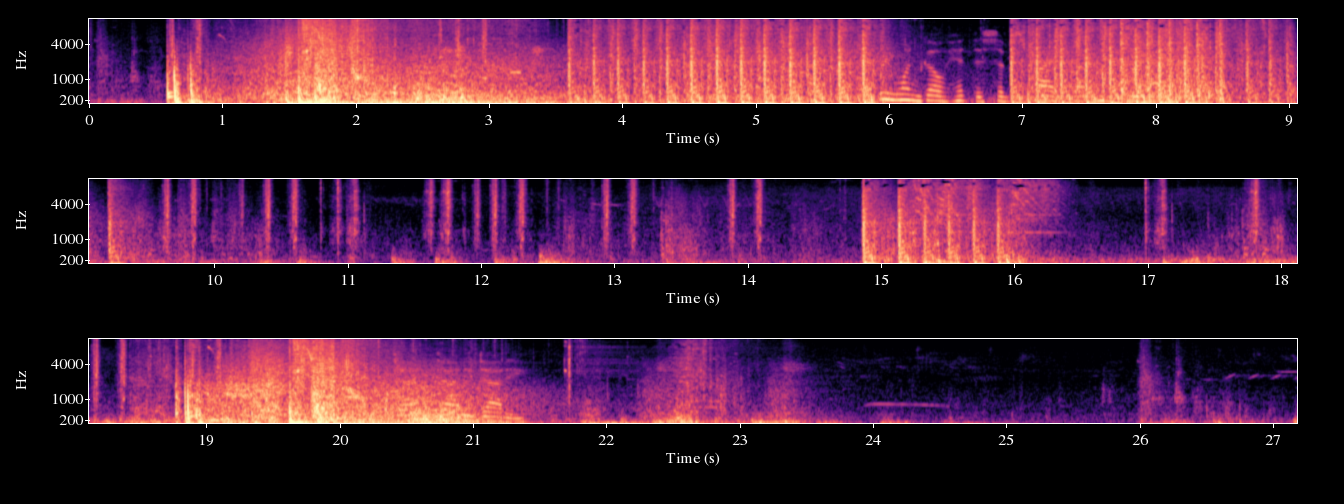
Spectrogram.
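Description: Wooden walls and ramps snap into place with quick clattering knocks in a video game.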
